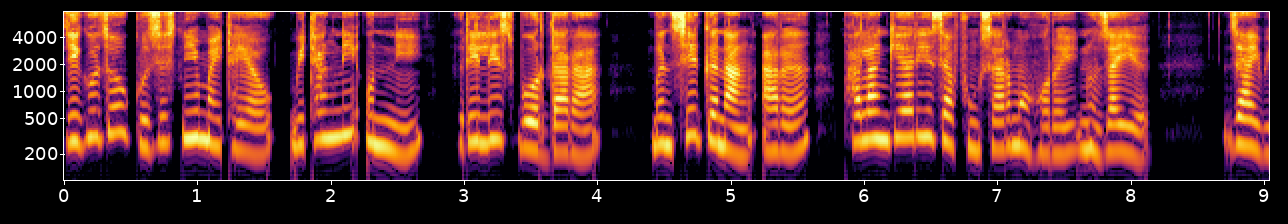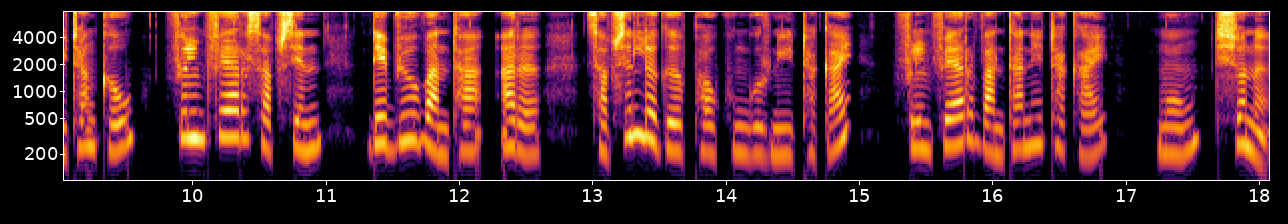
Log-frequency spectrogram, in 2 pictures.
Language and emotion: Bodo, neutral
